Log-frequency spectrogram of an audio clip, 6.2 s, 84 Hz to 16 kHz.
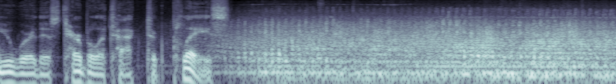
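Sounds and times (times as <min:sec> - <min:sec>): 
speech: 0:00.0 - 0:03.0
helicopters flying overhead: 0:01.7 - 0:06.1.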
